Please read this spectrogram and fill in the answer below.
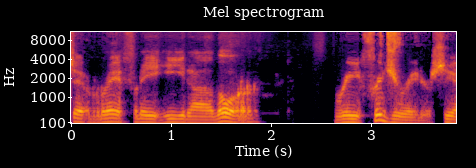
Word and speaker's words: refrigerador: It's a refrigerador, refrigerator. See, ours, we put our accent at the beginning, they put their accent at the end.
